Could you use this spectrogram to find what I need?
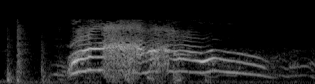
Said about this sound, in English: That bloody cat. I thought I said that cat was never to...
